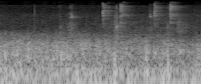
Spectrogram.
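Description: A heavy, continuous rumble of thunder from lightning in Minecraft rolls on throughout, dense and loud, with faint rain hiss layered on top.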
